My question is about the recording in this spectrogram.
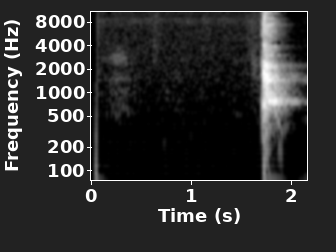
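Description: A corgi puppy giving one short, loud bark near the end, after a faint click at the very start.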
